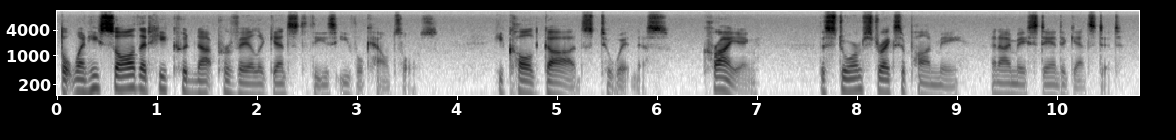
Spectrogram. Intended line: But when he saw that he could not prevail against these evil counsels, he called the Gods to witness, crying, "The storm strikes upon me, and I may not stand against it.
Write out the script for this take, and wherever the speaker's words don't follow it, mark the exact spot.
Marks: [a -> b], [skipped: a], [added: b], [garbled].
But when he saw that he could not prevail against these evil counsels, he called [skipped: the] Gods to witness, crying, "The storm strikes upon me, and I may [skipped: not] stand against it.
